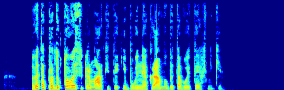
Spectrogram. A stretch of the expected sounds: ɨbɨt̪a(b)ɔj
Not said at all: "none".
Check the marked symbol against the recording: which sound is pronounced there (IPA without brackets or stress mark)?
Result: v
